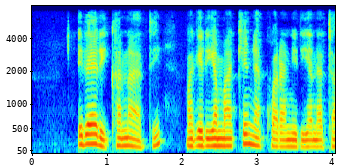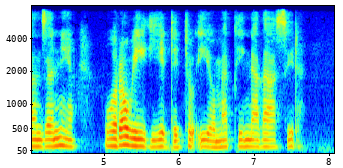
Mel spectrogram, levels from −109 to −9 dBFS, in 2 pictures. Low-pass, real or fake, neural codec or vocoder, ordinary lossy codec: 7.2 kHz; fake; codec, 16 kHz, 1.1 kbps, Voila-Tokenizer; none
